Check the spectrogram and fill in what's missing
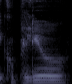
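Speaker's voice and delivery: куплю with the beat on "лю"; end stress on куплю. Shown as a demonstration. Teacher showing the first person, куплю stressed on ending. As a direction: stress the last syllable, куп-ЛЮ. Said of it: "we have shifting stress".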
